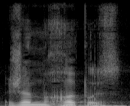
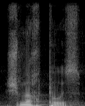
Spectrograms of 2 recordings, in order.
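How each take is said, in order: First: Je is kept and the vowel of me dropped. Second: The vowels of je and re are dropped. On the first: "garder le je... je choisis de supprimer le e du me" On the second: "on peut supprimer le E... on peut supprimer le re"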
